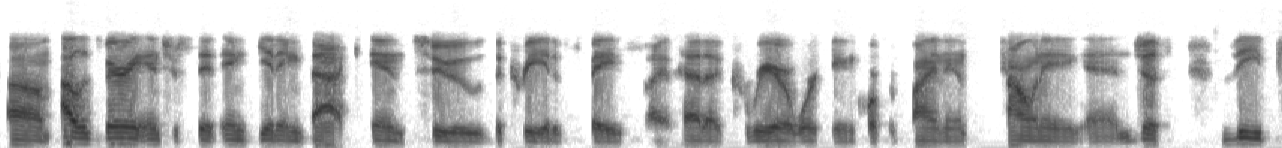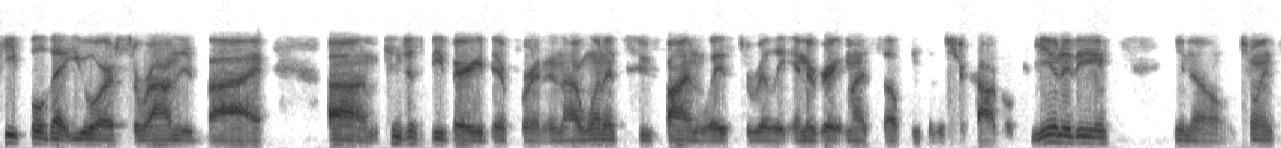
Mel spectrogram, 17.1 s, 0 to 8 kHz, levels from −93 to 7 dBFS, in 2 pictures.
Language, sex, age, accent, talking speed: English, male, 20-39, American, 185 wpm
